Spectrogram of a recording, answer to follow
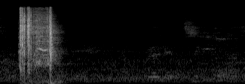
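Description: iPhone camera app's shutter sound as a photo is taken: one short two-part click about a quarter of a second in.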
